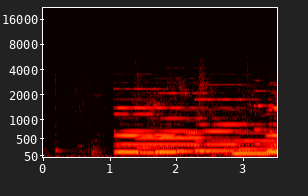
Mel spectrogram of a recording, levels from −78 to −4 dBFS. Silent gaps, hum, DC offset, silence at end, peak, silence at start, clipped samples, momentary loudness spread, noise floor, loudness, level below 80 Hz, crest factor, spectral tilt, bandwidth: none; none; under 0.1%; 0 s; -26 dBFS; 0.15 s; under 0.1%; 9 LU; -64 dBFS; -41 LUFS; -68 dBFS; 14 dB; -8.5 dB/octave; 10.5 kHz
